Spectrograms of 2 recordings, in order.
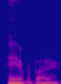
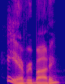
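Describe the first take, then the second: First: It sounds disappointed. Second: It sounds supportive.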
